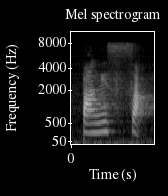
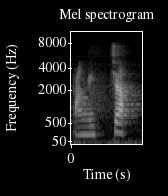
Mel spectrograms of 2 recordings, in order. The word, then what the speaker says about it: pangisak: Jadi N plus S sama dengan SS. Contohnya pangisak, Di beberapa daerah bacanya justru pangicak malah.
